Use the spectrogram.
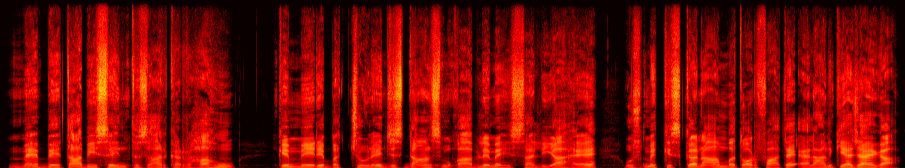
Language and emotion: Urdu, surprised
